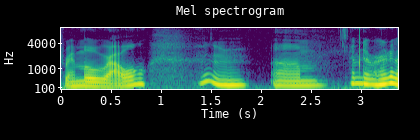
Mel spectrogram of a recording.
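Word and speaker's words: Rainbow Rowell: Simon snow by rainbow I think it's pronounced rainbow row um I've never heard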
